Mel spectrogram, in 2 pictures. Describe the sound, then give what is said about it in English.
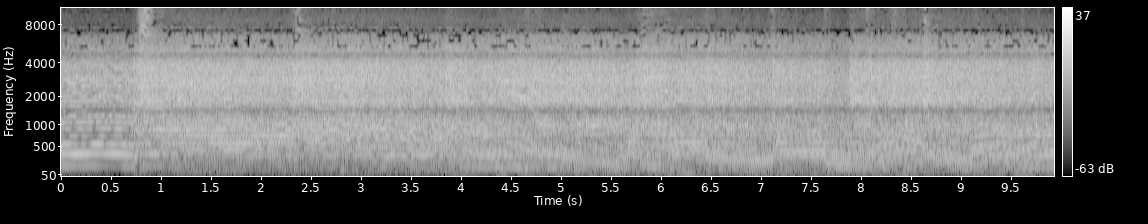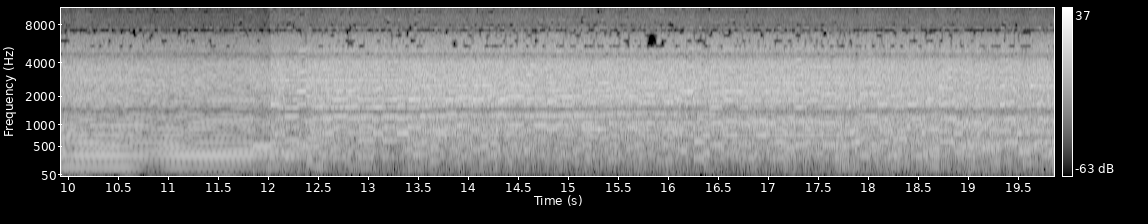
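A distorted electric guitar plays loud, sustained, buzzy chords without pause, with the texture shifting partway through as new notes ring out; no one speaks. “Oh, there's a distortion.”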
